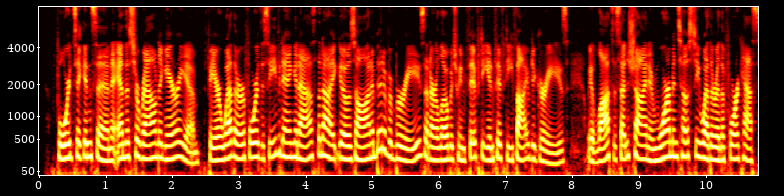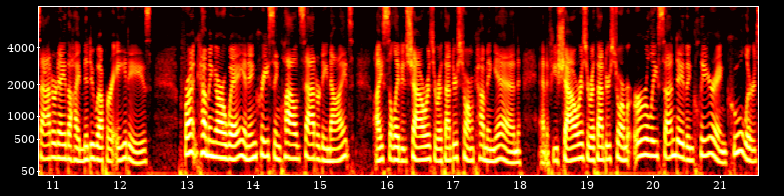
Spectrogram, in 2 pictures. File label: Sports Radio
